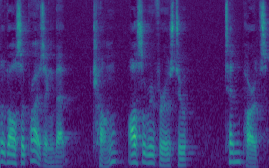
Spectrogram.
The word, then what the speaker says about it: 成: The character is pronounced second tone, cheng, cheng.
